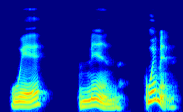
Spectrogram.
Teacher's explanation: Use the short I sound for both syllables.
